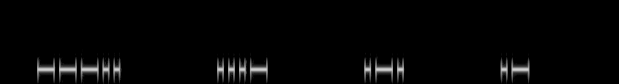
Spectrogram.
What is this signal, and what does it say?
Morse code, heard as a keyed tone, about 22 wpm, spaced as for 8 wpm, 700 Hz. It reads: 8VRA
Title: USA Call Signs - 6 Characters - 6x Character Spacing - 22wpm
